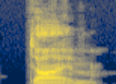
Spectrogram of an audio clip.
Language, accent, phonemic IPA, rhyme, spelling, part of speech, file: English, Australia, /daɪm/, -aɪm, dime, noun / verb, En-au-dime.ogg
- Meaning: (noun) 1. A coin worth one-tenth of a dollar, that is, ten cents 2. A small amount of money 3. An assist 4. A playing card with the rank of ten 5. Ten dollars 6. A thousand dollars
